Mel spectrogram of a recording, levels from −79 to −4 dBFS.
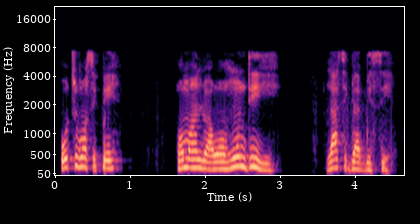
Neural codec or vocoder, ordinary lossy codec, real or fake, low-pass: none; none; real; 7.2 kHz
